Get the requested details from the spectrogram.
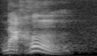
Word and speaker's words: Nahum: You mean the Hebrew pronunciation of that prophet is Nahum? Nahum. Nahum, I'll say Nahum then.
